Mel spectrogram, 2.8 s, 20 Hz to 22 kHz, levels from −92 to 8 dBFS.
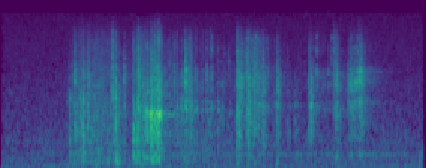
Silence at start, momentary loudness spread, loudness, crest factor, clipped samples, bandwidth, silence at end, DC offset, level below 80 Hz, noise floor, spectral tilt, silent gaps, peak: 0.45 s; 17 LU; -31 LUFS; 26 dB; under 0.1%; 16 kHz; 0 s; under 0.1%; -66 dBFS; -51 dBFS; -2 dB/octave; none; -6 dBFS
